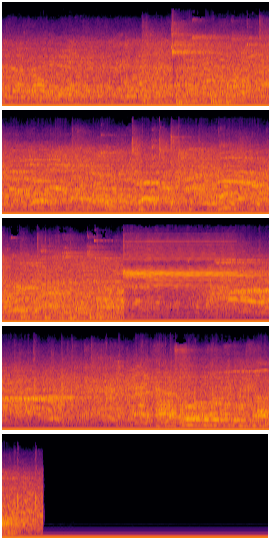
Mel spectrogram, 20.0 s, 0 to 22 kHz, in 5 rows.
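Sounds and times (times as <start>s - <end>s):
crowd voices and shouts: 0.0s - 16.7s
sneakers squeaking: 2.1s - 4.2s, 5.0s - 9.8s.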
